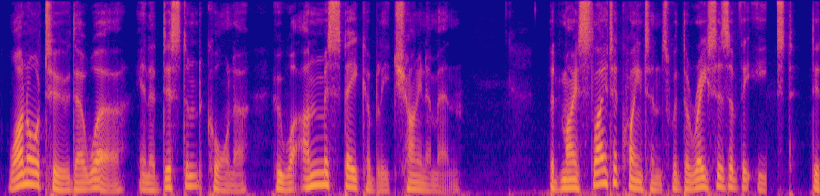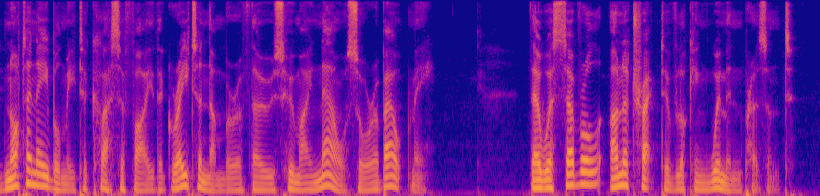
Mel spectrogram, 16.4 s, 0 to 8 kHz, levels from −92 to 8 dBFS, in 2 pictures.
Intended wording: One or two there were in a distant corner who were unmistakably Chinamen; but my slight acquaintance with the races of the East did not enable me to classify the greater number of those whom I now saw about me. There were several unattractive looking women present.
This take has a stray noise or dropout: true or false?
true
